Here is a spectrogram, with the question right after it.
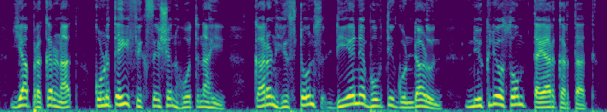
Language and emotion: Marathi, neutral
